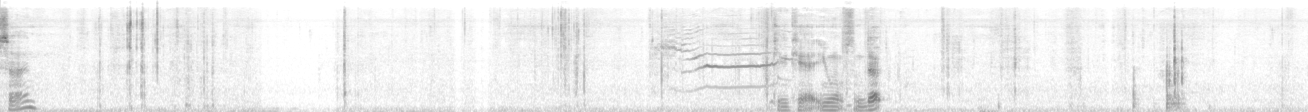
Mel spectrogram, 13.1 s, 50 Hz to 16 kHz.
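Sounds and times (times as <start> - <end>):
low steady rumble: 0.0 - 13.0
skin peeling crackles: 4.6 - 6.8.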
